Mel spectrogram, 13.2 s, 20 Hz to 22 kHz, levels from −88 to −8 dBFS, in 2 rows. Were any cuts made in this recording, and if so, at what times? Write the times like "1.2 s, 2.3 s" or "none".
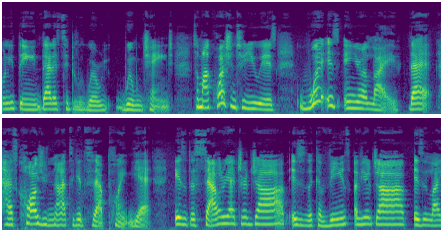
6.0 s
